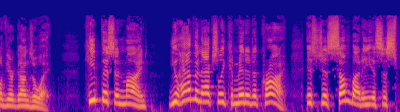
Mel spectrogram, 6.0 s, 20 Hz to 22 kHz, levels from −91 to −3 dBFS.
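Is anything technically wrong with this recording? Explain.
No, nothing technically wrong stands out anywhere in this speech recording.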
